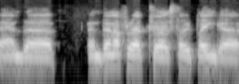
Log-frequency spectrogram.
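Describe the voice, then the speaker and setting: With a Serbian accent, a man speaks at a medium pitch. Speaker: water polo coach. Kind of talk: interview. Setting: video call. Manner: halting.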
